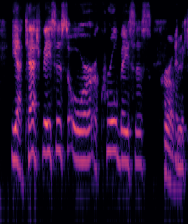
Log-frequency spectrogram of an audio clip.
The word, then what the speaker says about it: accrual: when you're talking about bookkeeping, you're talking about a cured. Is that how you pronounce it? System or cash basis. That's the two different main ones. Is that right? Yeah, cash basis or accrual basis.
